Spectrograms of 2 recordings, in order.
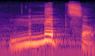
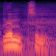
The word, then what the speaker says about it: Nemtsov: Ahora la prensa americana y la prensa mundial lo llama el líder opositor y se llama Boris ¿cómo se pronuncia? Nemtsov. Nemtsov.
